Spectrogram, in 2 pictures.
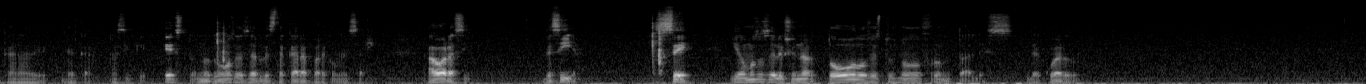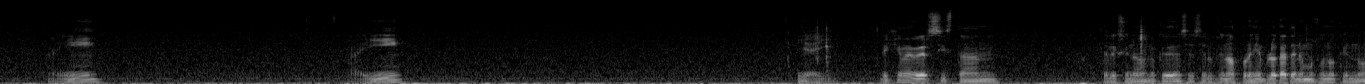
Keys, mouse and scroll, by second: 0.5 right click, 2.0 x, 3.5 click, 5.0 click, 6.4 c, 10.1-13.5 drag, 14.6-16.8 drag, 18.9-21.5 drag, 21.7 Escape, 22.1-24.5 middle drag, 24.6-25.0 scroll up 3, 26.2 shift+right click, 26.7-27.3 shift+middle drag.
